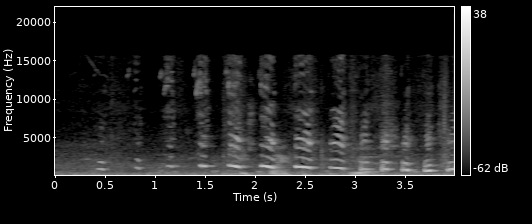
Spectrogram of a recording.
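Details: Male chocolate smooth-coated Border Collie puppy giving a rapid run of high, falling whines and yelps, about three per second, growing louder toward the end, indoors and quiet.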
